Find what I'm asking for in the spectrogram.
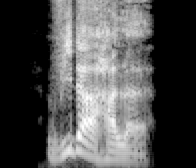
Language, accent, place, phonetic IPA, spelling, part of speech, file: German, Germany, Berlin, [ˈviːdɐˌhalə], Widerhalle, noun, De-Widerhalle.ogg
- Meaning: nominative/accusative/genitive plural of Widerhall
